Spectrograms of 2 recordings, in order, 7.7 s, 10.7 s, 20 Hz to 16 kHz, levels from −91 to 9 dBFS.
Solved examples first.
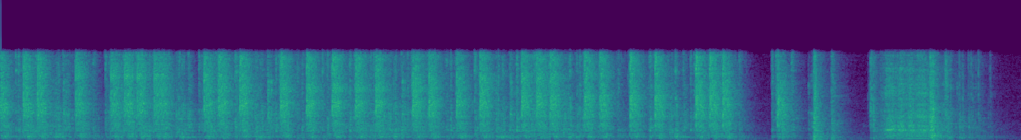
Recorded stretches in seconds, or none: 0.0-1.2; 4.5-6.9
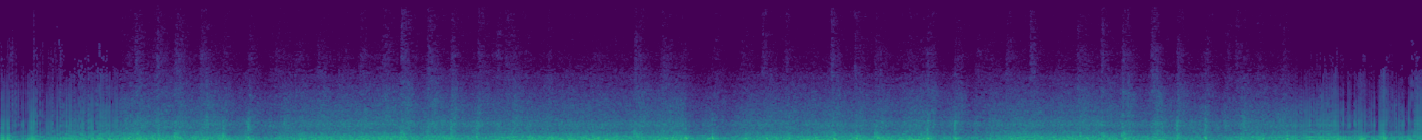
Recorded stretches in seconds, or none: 0.9-9.7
